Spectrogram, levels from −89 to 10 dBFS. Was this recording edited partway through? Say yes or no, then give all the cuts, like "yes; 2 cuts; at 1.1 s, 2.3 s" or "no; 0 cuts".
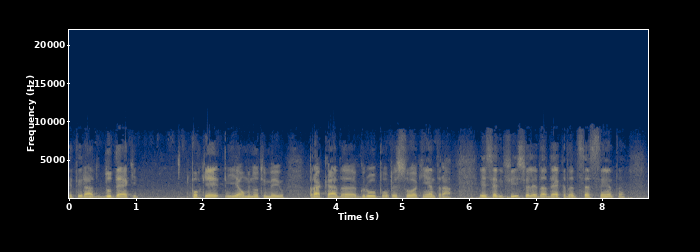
yes; 1 cut; at 2.3 s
